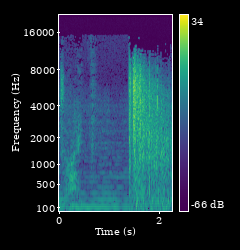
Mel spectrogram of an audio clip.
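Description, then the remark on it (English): A drone strike sound effect: a steady, low droning hum for over a second, then a sudden loud explosion whose broad, crackling roar rumbles on until the end. “So moving right along into the best, the greatest of Nerd Out Loud bits, we're going in for a drone strike.”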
